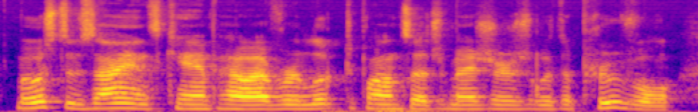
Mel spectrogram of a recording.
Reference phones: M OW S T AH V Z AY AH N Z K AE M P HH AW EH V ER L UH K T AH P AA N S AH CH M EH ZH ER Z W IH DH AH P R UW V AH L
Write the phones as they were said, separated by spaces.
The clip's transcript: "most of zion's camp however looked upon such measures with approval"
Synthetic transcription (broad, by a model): M OW S T AH V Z AY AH N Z K AE M P HH AW EH V ER L UH K T AH P AA N S AH CH M EH ZH ER Z W IH DH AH P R UW V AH L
